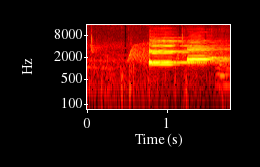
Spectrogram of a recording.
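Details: White Bellbird in Floresta Nacional de Carajás, Parauapebas, Pará, Brazil, July 2014, giving two loud, ringing, bell-like notes, the second slightly higher, after a brief rising swoop; faint voices behind.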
